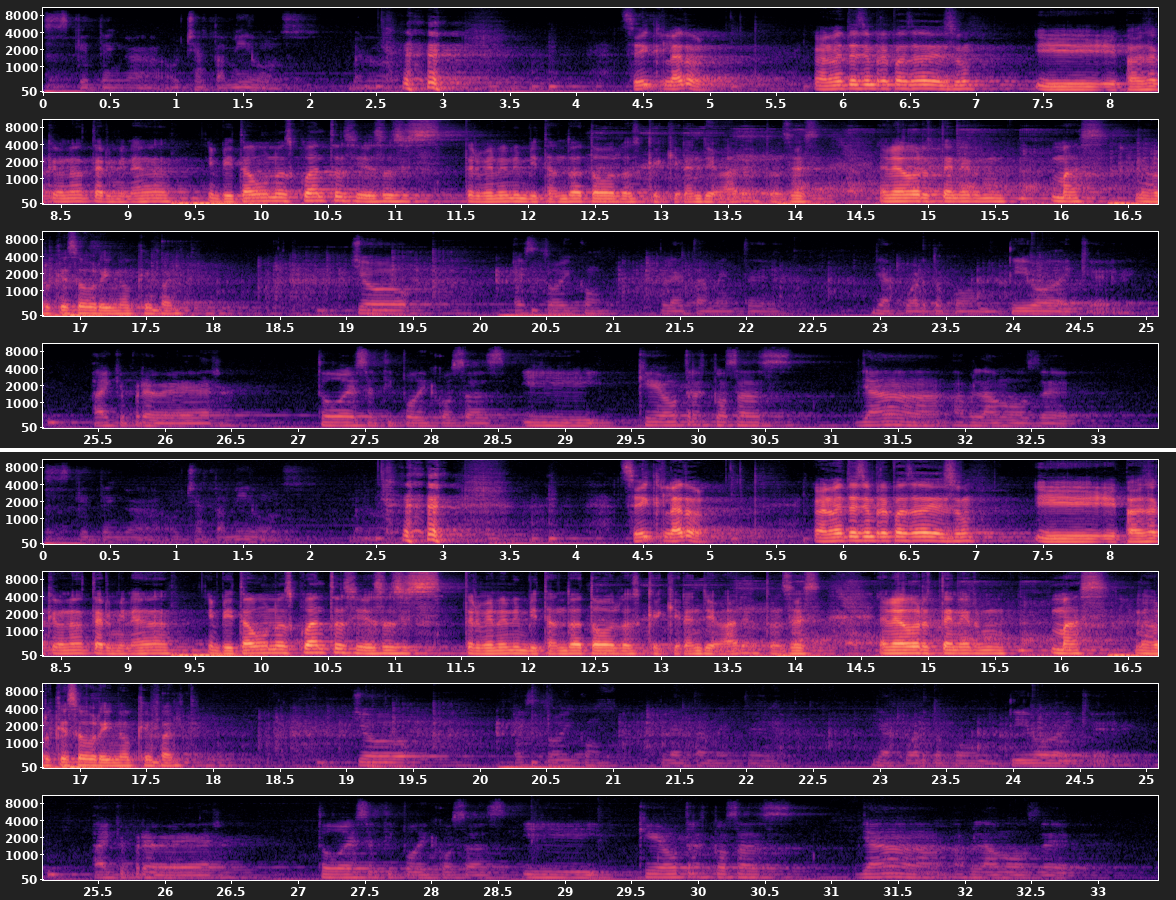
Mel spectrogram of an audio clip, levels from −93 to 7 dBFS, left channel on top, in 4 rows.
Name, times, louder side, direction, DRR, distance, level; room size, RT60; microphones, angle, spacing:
voice 1, 0.0-1.9 2.3-2.7 19.0-19.5 20.2-20.9 21.3-22.3 22.9-24.9 25.4-26.5 27.1-30.7 31.2-32.8, left 1 dB, 40° left, 1.2 m, -40 dB
voice 2, 2.5-3.4 3.8-3.9 4.4-5.0 5.8-7.0 7.4-17.8 25.1-25.2, right 3 dB, 35° right, 0.6 m, -23 dB
Laughter, 12.1-15.9 16.1-16.3 16.6-16.7, equal, 15° left, 7.9 m, -40 dB
sound 1, 13.3-24.2, equal, 90° left, 7.9 m, -54 dB
27.0 x 26.5 x 6.3 m
head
